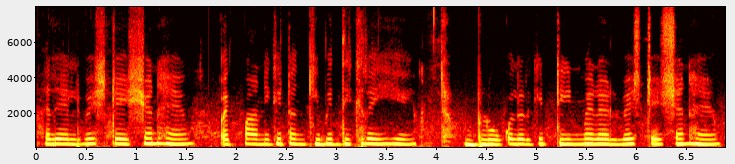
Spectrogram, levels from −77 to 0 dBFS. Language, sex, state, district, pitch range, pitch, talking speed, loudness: Hindi, female, Bihar, Saran, 270-285 Hz, 275 Hz, 155 wpm, -12 LUFS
